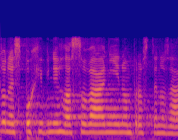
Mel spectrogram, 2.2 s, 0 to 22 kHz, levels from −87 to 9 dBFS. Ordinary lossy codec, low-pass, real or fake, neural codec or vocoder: MP3, 96 kbps; 7.2 kHz; real; none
